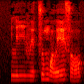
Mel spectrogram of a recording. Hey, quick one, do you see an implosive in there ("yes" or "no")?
no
